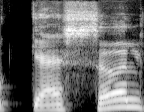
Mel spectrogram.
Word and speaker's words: castle: जिसको कैसल कहकर प्रोनाउंस किया जाता है।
